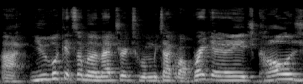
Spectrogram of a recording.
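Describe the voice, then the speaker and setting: Here a man speaks in a high pitch at a fairly quick pace. His intonation is lively. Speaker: fantasy football youtuber. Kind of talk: youtube video commentary. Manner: fast.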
